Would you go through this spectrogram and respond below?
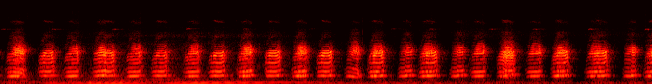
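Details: Narrow-mouthed toad calling steadily: nasal, harmonic croaks repeated about twice a second, roughly twenty-six in a row, with a low steady hum underneath.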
